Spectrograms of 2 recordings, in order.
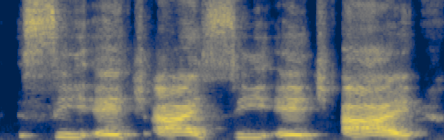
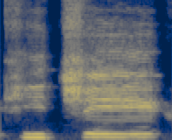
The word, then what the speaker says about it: Khichi: just like k so some people say kichi or um but most people that is familiar with it would be like chichi but chichi is the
